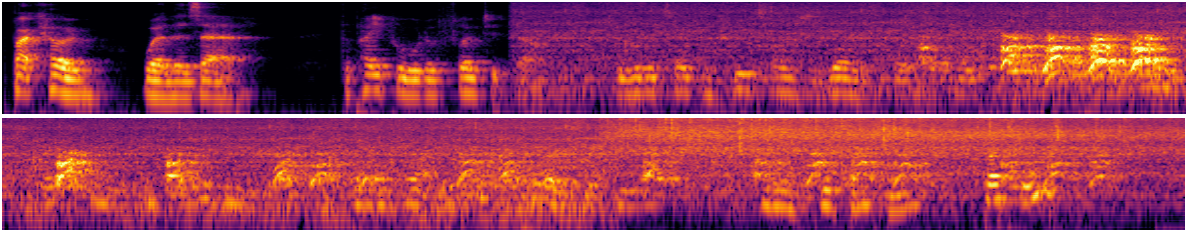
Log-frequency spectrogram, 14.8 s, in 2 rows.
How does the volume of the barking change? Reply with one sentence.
The loudness of the barking goes down.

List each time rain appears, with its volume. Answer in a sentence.
You can hear the rain from 3.1 to 14.7 s, getting louder.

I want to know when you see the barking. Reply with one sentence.
The barking can be heard from 5.7 to 14.4 s.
